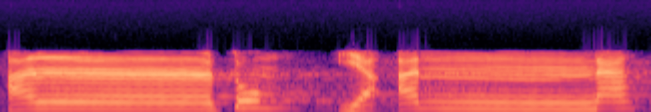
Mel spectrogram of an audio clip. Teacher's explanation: کہ ایک الف کی مقدار میں آواز کو ناک میں لے جا کر ٹھہرانا. ناک میں آواز کو ظاہر کر دینا، ٹھہرانا ایک الف کی مقدار، جیسے انتم یا ان، تو یہ غنہ کہلاتا ہے، یہ غنہ کہلاتا ہے۔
